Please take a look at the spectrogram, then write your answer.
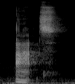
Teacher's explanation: I'm spreading my lips slightly, but my tongue is right at the front of my mouth at the bottom. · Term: forward-facing vowel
